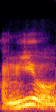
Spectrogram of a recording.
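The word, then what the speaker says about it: 朋友: Pengyu biasanya ya. Ini Pengyu. Yu-nya nada ringan ya. Pengyu.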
